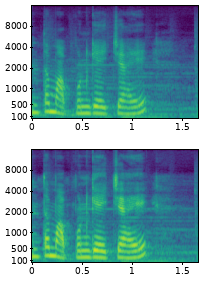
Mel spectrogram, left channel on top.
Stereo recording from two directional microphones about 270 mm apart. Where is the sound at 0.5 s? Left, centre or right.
Left.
